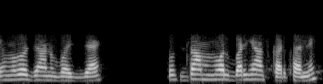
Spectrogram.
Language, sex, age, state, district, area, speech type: Maithili, female, 45-60, Bihar, Begusarai, rural, conversation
